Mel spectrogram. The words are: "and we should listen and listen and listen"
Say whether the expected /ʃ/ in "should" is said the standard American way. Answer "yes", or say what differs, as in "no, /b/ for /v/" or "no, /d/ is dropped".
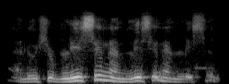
yes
